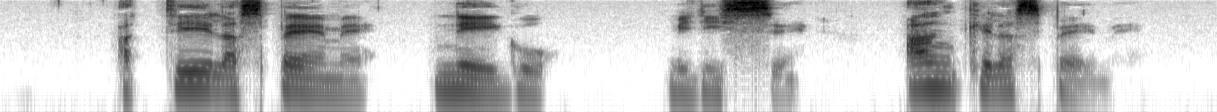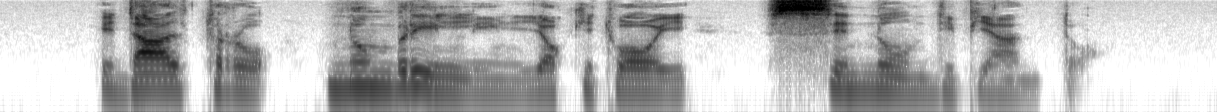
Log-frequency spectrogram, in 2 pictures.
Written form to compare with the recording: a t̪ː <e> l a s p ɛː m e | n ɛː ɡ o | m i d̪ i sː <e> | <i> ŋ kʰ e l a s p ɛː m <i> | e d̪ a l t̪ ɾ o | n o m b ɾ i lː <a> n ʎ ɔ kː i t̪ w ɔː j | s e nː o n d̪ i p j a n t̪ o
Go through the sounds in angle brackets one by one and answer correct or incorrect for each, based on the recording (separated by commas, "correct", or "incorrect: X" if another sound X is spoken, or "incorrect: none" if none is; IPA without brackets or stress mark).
correct, correct, incorrect: a, incorrect: e, incorrect: i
